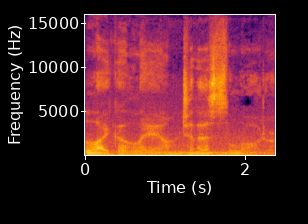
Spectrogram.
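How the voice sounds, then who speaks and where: Slow, intense boy prince. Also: low voice. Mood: menacing, gloating. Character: young boy prince with a sinister, bloodthirsty dark side. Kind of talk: dramatic video game acting. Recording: loud background noise and ambience.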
